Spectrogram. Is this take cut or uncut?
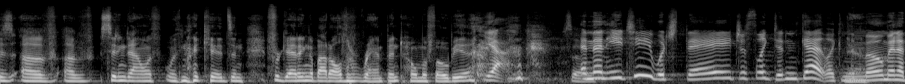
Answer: uncut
